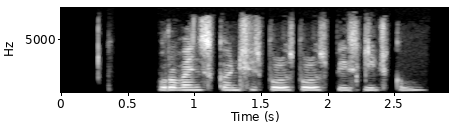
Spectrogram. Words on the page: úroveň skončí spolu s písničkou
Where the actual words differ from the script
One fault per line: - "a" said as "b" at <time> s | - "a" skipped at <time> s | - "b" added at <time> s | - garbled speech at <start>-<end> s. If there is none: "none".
- "spolu" added at 1.7 s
